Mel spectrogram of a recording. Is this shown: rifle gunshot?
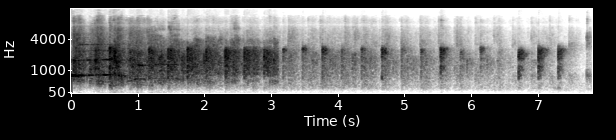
no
